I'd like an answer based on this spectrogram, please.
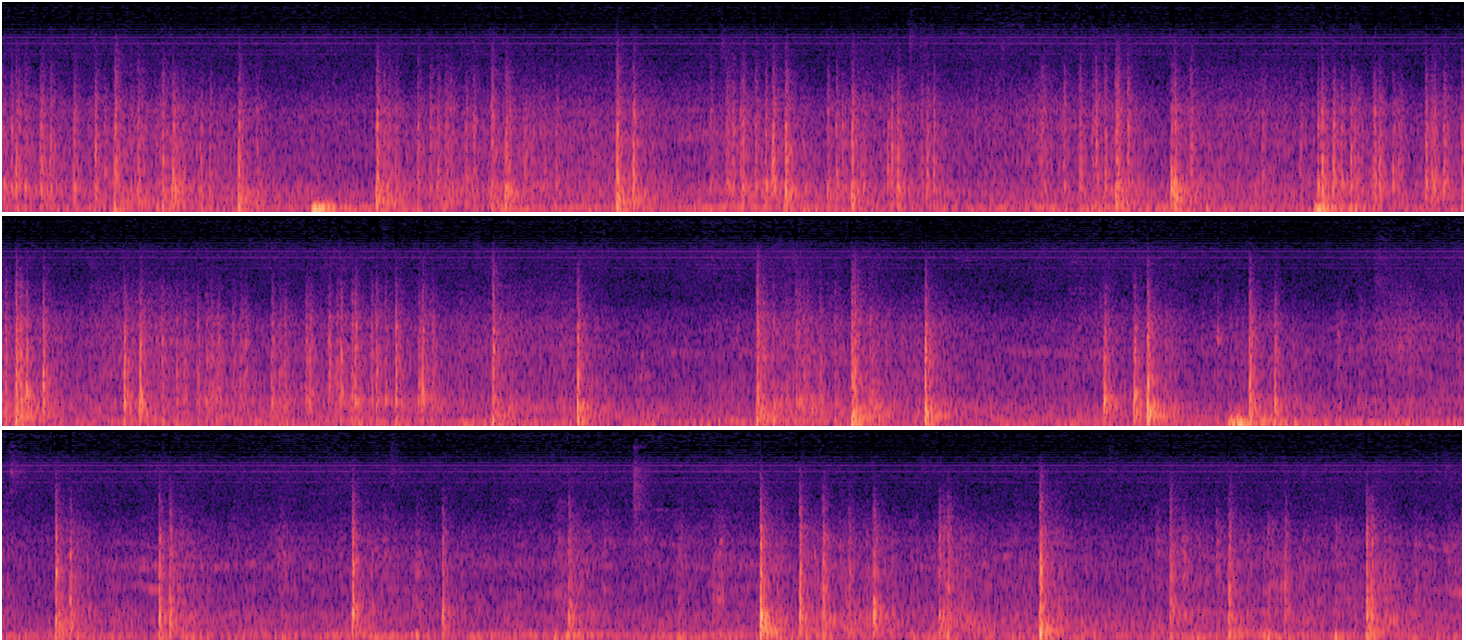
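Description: Fireworks display going off: an irregular string of bangs and pops, often one to three a second, some louder than the rest.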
